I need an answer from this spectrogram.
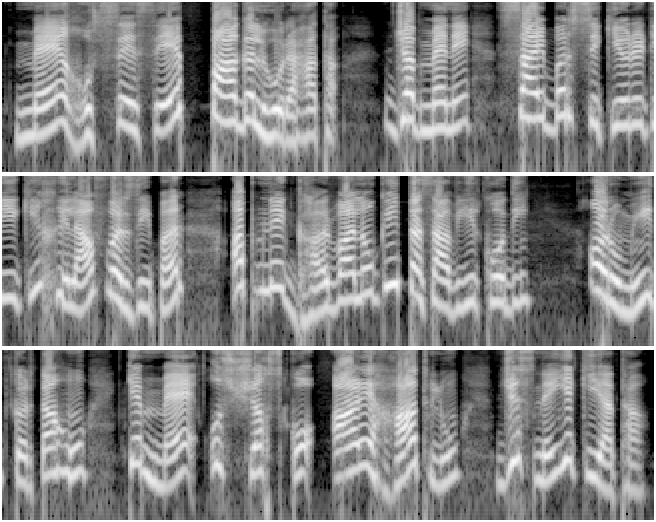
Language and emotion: Urdu, angry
